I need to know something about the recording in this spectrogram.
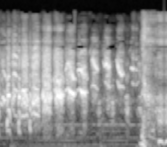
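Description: A person laughing hard, a quick unbroken run of short, high 'ha' sounds.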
